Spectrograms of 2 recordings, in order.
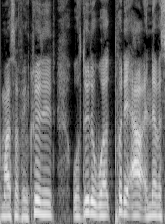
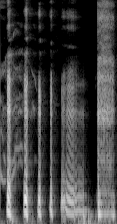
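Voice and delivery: laugh; 4 semitones higher, 5 dB quieter than usual. Real, not acted. Laughing at lookalike player.

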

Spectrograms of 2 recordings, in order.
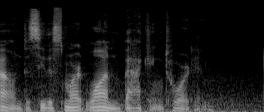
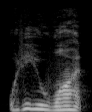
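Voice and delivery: frightened question, higher and louder; shaky, whimpering question; 6 semitones higher, 7 dB louder than usual. A narrator's reading. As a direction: ask it like a whimpering tot. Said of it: "in a shaky whisper, like a whimpering tot".

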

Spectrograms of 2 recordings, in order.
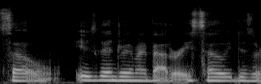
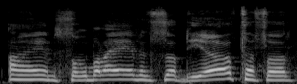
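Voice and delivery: slow, deliberate self-praise; earnest self-pep talk; self-affirmation; slower than usual. Real, not acted. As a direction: tell yourself firmly you're brave. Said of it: "I should say it".

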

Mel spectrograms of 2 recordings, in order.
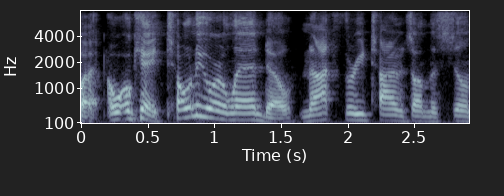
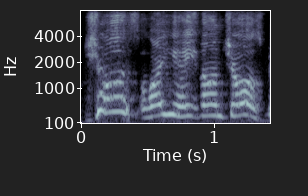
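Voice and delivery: high indignant; 9 semitones higher than usual. Real, not acted. Outrage about Jaws.

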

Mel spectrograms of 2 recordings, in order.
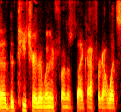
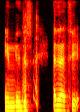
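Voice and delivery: ordinary talk, nothing marked

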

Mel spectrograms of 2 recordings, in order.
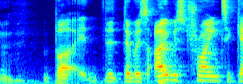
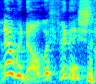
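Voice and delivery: hasty reply; 12 semitones higher, 5 dB louder than usual. Retold or imitated. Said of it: "someone instantly was just like".

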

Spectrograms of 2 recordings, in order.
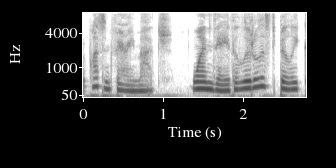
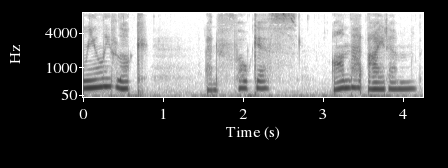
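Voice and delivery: guided meditation; 5 dB louder than usual. Acted. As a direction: ease them gently inward, pausing between phrases.

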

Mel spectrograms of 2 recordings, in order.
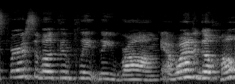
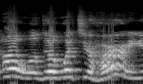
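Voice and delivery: higher, louder mock-cajoling quote; retold pushy stalling; 4 semitones higher, 9 dB louder than usual. Boyfriend stopping her at the door, mock pushy. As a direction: imitate him pressing, raised pitch and volume.

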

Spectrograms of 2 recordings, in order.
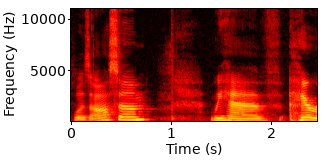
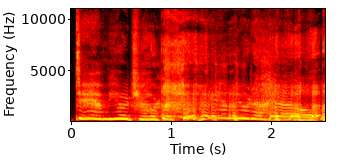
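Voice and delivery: higher, hammed-up furious Monk; mock anger; 7 semitones higher than usual. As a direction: rage at Charlie theatrically. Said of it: "And then there's anger".

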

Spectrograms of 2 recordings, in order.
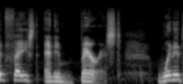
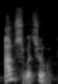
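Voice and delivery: dry deadpan; 9 dB quieter than usual. Retold or imitated. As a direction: play it quietly neutral. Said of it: "my dad, in the ultimate".

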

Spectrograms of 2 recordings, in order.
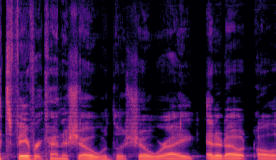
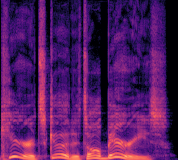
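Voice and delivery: high-pitched quote; 10 semitones higher than usual. Retold or imitated. Voicing a person handing dessert.

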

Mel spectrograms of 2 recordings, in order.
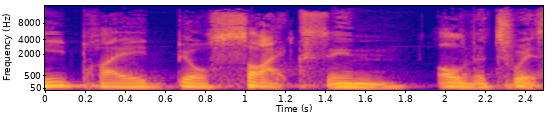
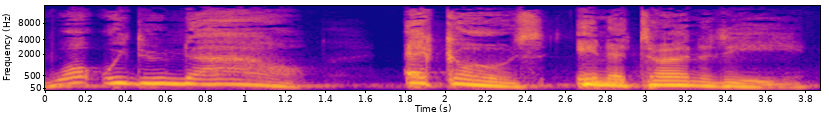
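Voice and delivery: slow, raised-pitch battle speech; imitating Maximus; 5 semitones higher, slower than usual. Maximus rousing his men before battle, slow and high. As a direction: intone it slowly like an epic hero. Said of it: "and he goes".

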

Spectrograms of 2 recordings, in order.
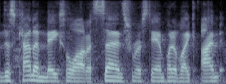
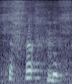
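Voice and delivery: high laugh; 11 semitones higher than usual. Real, not acted. Laughs at friends' question.

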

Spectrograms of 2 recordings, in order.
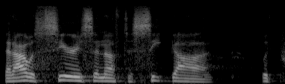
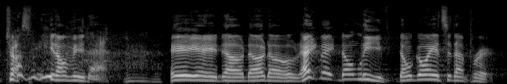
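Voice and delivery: louder, amused and urgent; God stopping an angel, louder and urgent; voicing God; 2 semitones higher, 6 dB louder than usual. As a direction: call after the messenger to stop the answer. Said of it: "that God went".

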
